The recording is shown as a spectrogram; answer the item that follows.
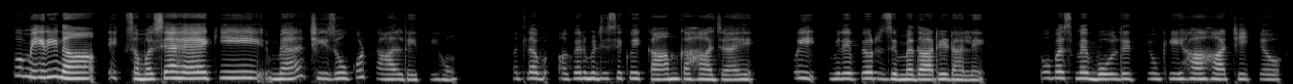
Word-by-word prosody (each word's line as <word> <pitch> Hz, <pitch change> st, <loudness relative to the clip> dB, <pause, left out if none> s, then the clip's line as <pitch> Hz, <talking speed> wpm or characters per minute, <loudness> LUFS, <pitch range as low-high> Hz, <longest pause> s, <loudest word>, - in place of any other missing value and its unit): वो 400 Hz, -, -3 dB
मेरी 340 Hz, 0 st, +5 dB
ना 290 Hz, -4 st, +8 dB, 0.4 s
एक 290 Hz, -2 st, -12 dB
समस्या 250 Hz, +2 st, +3 dB
है 280 Hz, +1 st, +7 dB
कि 295 Hz, +1 st, +1 dB
मैं 255 Hz, +6 st, +1 dB
चीज़ों 270 Hz, 0 st, -2 dB
को 335 Hz, -, -5 dB
टाल 240 Hz, -8 st, -4 dB
देती 225 Hz, 0 st, -8 dB
हूँ। 225 Hz, 0 st, -6 dB, 0.6 s
मतलब 270 Hz, 0 st, -5 dB, 0.2 s
अगर 275 Hz, +2 st, -3 dB
मेरे 265 Hz, 0 st, 0 dB
से 275 Hz, +1 st, -6 dB
कोई 275 Hz, +1 st, -3 dB
काम 235 Hz, +2 st, +1 dB
कहा 240 Hz, -2 st, 0 dB
जाए, 225 Hz, +1 st, -2 dB, 0.4 s
कोई 285 Hz, -1 st, -3 dB
मेरे 260 Hz, +1 st, -1 dB
पे 265 Hz, +2 st, -5 dB
और 275 Hz, -1 st, 0 dB
ज़िम्मेदारी 235 Hz, -1 st, +2 dB
डाले, 215 Hz, -1 st, -2 dB, 0.6 s
तो 285 Hz, 0 st, -10 dB
बस 295 Hz, 0 st, -2 dB
मैं 275 Hz, -3 st, +1 dB
बोल 245 Hz, 0 st, 0 dB
देती 255 Hz, +1 st, -7 dB
हूँ 250 Hz, -1 st, -5 dB
कि, 255 Hz, 0 st, -5 dB
"हाँ, 255 Hz, 0 st, +1 dB
हाँ, 245 Hz, -2 st, 0 dB
ठीक 245 Hz, -1 st, -6 dB
है, 235 Hz, -, -8 dB
वो 225 Hz, -, -7 dB
255 Hz, 180 wpm, -24 LUFS, 235-275 Hz, 0.6 s, ना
